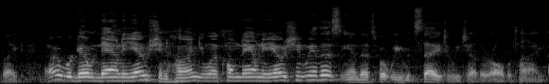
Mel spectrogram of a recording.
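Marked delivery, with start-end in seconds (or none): 0.5-3.4 put-on loud, high Baltimore "hon" accent; mock the strident Baltimore twang. Friends inviting friends down the ocean, strident Baltimore accent. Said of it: "you should put your ears back at that accent".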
